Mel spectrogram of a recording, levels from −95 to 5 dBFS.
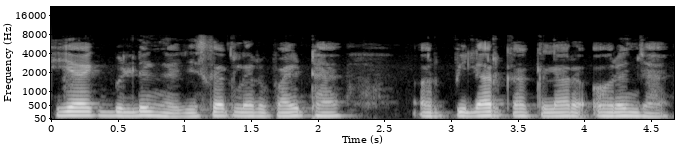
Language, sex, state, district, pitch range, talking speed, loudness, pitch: Hindi, male, Jharkhand, Palamu, 125-130 Hz, 180 wpm, -17 LUFS, 130 Hz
